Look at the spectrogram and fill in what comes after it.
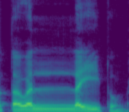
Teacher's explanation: ثم میم مشدد پر گنہ ہوگا. تولیتم، لئی یالین ہے، تھوڑا نرمی کے ساتھ کھینچ کر ادا کریں گے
